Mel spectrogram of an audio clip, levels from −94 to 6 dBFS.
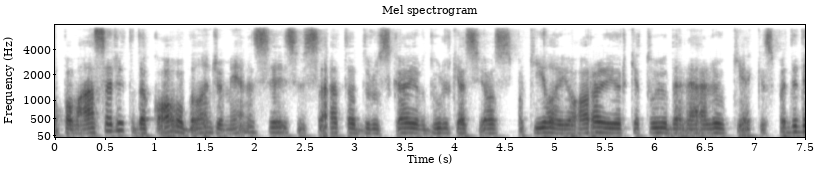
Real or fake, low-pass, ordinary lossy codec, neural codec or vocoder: real; 7.2 kHz; MP3, 64 kbps; none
